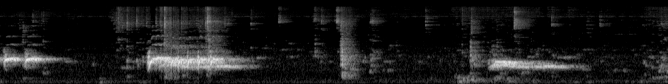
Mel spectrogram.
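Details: Cooing song of a local zebra dove: three rolling, slightly descending coo phrases about a second long, separated by pauses, with brief clicks and rustling noises between them.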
